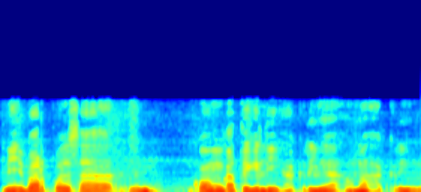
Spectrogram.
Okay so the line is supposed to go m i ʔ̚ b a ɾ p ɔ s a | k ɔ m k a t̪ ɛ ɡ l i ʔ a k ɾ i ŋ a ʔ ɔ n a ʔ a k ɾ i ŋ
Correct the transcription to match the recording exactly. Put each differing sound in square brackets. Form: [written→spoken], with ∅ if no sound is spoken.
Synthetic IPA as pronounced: m i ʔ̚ b a ɾ p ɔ s a | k ɔ m k a t̪ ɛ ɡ l i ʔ a k ɾ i ŋ a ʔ ɔ n a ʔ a k ɾ i ŋ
